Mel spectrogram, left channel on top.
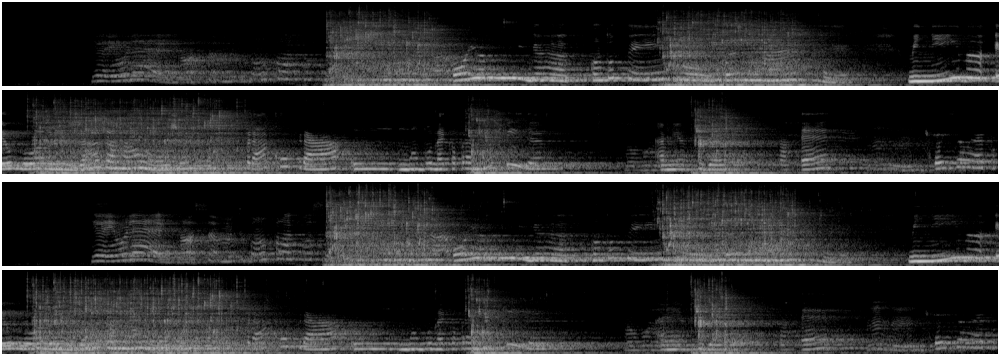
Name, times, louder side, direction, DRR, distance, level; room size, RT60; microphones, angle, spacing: voice 1, 0.9-3.6 3.8-4.5 12.2-12.7 16.2-17.2 18.6-19.2, right 2 dB, 65° right, 4 dB, 0.9 m, -41 dB
Liquid, 3.2-4.7 5.0-5.1 6.5-8.4 10.0-12.7 14.3-14.4 14.6-15.4 16.6-17.7, right 1 dB, 20° right, 0.6 m, -31 dB
voice 2, 4.5-8.5 9.1-11.9 12.4-15.4 16.5-17.3 17.7-18.6 19.3-19.9, left 3 dB, 35° left, 8 dB, 0.4 m, -28 dB
8.4 x 4.6 x 7.1 m, 2.7 s
head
